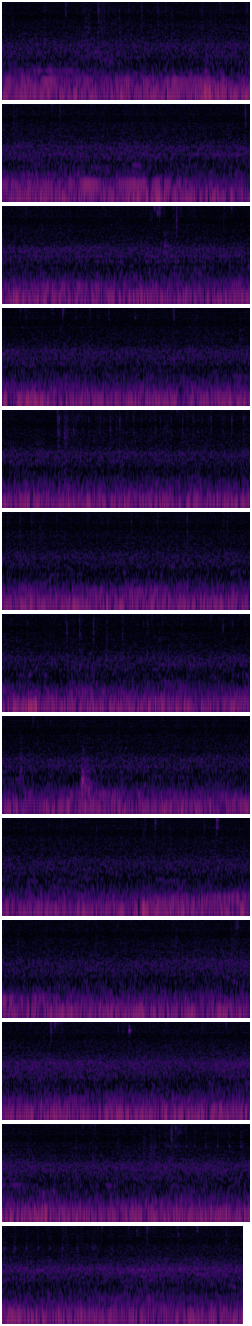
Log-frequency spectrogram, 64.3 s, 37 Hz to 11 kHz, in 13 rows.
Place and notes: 3 minute recording of my back garden recorded on a Yamaha Pocketrak
Solihull, UK, 13 August 2013, 12:00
